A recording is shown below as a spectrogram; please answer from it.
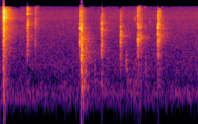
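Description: Hard plastic clicks and clacks of lipstick cases being handled: a loud snap at the start and another about a second in, with several lighter clicks between and after.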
